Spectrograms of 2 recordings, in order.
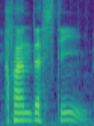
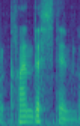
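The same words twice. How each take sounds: First: Clandestine ending in "-steen"; one variant. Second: Clandestine ending in a short "-stin"; second variant. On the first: Streamer questioning clandestine with "-steen". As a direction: say clandestine as clan-des-TEEN. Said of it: "why is it clandestine or". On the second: Streamer trying clandestine with short "-stin". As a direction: say clandestine as clan-DES-tin. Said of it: "or clandestine or whatever". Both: Shown as a demonstration.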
